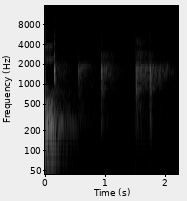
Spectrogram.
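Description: Chalk tapping and scraping on a chalkboard as words are written, about five short, sharp knocks spread over two seconds.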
